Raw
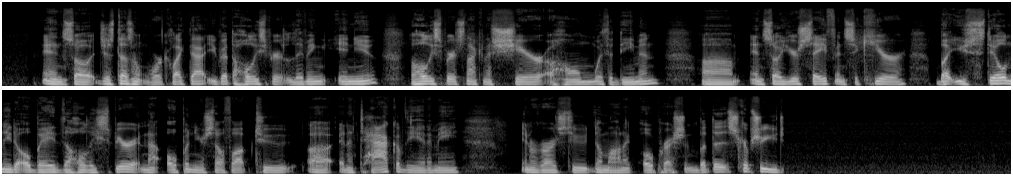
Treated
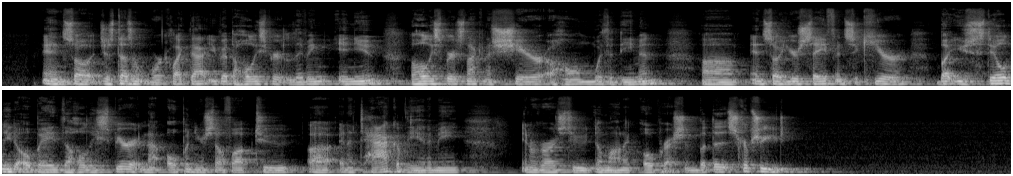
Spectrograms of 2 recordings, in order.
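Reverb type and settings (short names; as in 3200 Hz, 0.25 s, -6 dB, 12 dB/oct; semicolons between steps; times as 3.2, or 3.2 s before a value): shoebox room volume 280 m³, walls mixed, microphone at 0.45 m; gain +1 dB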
